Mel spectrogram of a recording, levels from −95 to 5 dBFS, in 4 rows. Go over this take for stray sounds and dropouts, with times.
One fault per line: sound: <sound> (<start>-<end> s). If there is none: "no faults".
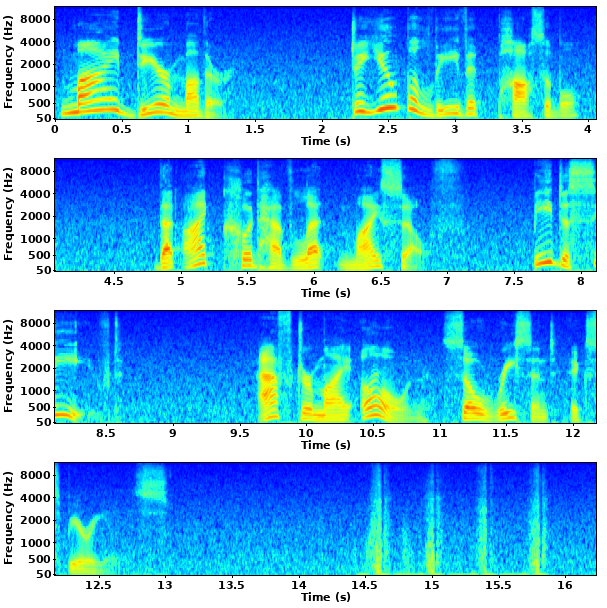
sound: sniff (14.4-15.9 s)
